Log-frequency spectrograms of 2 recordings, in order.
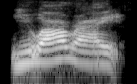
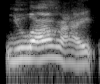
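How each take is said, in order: First: Drawn out, slow, unimpressed; slow dismissive. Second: Said in the usual way. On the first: Shown as a demonstration. Showing women how to answer a man, slow and dismissive. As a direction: shrug him off slowly and coolly. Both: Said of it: "Just say".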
